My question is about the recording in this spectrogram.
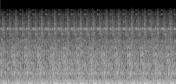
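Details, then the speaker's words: Diesel truck engine idling right after the overhead valves were set: a quick, regular tick over a low rumble, source unconfirmed; owner thinks it sounds pretty good and lets it warm up to check for fuel in the oil. "but but yeah you don't worry about the ticking sounds pretty good"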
